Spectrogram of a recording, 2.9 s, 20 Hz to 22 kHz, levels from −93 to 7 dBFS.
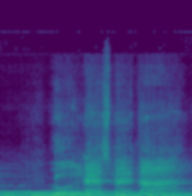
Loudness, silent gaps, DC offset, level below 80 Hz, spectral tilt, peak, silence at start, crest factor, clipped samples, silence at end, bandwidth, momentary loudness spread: -30 LUFS; none; under 0.1%; -54 dBFS; -4.5 dB/octave; -16 dBFS; 0 s; 14 dB; under 0.1%; 0 s; 19 kHz; 7 LU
